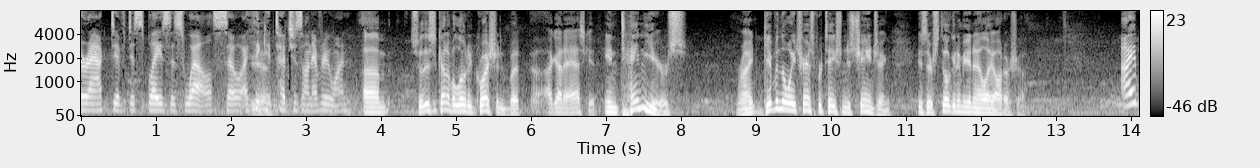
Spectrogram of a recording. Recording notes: She talked with us from the show floor.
